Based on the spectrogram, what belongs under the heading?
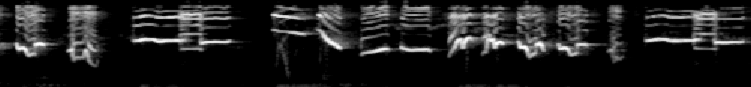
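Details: Oriental magpie-robin giving easygoing song meant to coax lazy magpie-robins into singing: loud, rich sequence of whistles, harsh chattering notes and quick slurred phrases, delivered in tight bursts with short breaks between.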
